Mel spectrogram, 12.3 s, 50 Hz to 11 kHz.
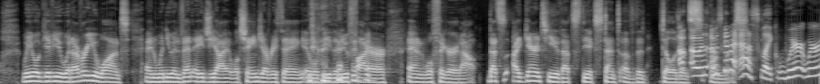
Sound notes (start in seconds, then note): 4.6 laughing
